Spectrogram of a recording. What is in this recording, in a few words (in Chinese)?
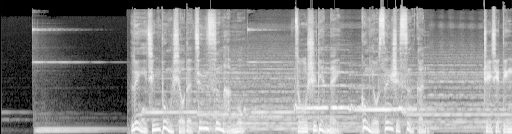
男 纪录片; 人文历史; 非物质文化木雕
